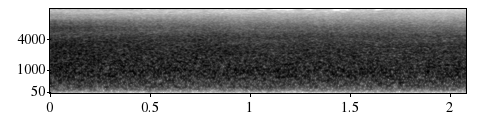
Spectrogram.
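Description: Steady, even hiss of city street noise with no distinct events.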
